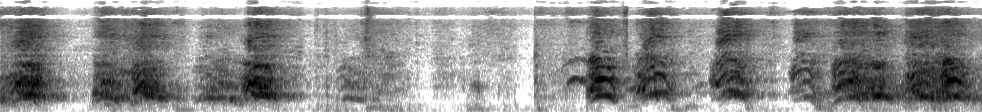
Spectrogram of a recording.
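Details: Presa Canario Hu Niu pursued around a yard by Rottweiler Pirate, a Staffordshire also stirring trouble. A few spaced, hoarse barks, a quiet lull, then a fresh cluster of barks.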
